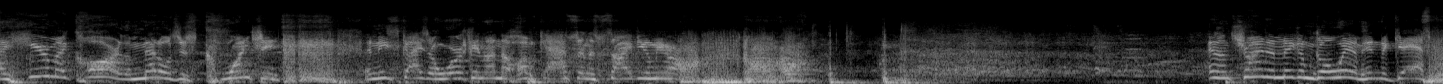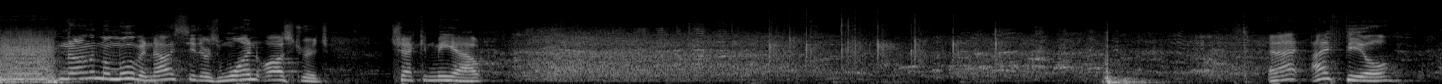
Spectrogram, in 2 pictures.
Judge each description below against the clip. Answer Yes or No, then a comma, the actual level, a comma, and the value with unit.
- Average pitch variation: No, wide, 8.8 semitones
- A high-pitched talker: Yes, high, 240 Hz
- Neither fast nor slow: No, slow, 105 wpm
